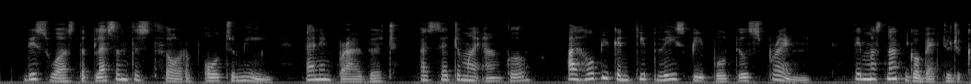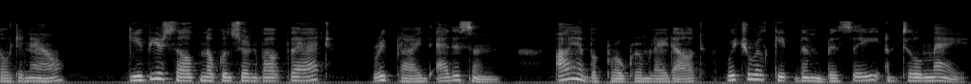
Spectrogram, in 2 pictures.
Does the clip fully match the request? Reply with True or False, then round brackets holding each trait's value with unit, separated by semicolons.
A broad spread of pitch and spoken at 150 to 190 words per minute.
True (6.4 semitones; 170 wpm)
